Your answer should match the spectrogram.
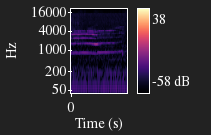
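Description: Artemis the cat gives a single soft, drawn-out meow, faint and nearby against a low background hum, with no talking over it.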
